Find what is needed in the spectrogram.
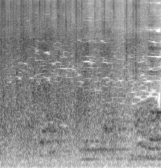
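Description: An audience applauding, the clapping thinning out near the end as a woman starts speaking again.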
